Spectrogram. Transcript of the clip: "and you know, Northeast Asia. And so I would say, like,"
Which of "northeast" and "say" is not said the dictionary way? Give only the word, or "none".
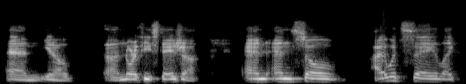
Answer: none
